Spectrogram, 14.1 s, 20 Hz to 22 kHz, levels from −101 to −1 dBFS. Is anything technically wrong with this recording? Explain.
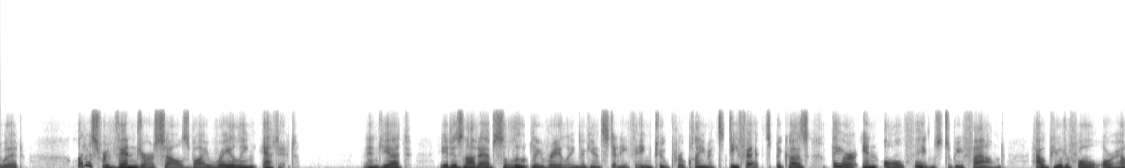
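Yes. Throughout, the speech carries heavy AMR wideband (HD Voice) codec damage: a raspy, rough texture that points to the lowest 6.6 kbit/s mode, where the pulse model is starved. Unlike narrowband phone audio, it still reaches about 7.2 kHz, then stops.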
